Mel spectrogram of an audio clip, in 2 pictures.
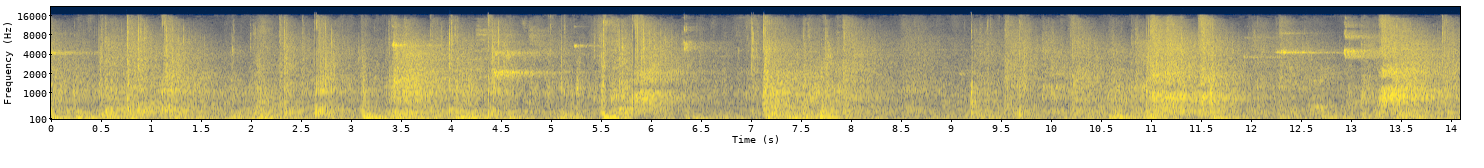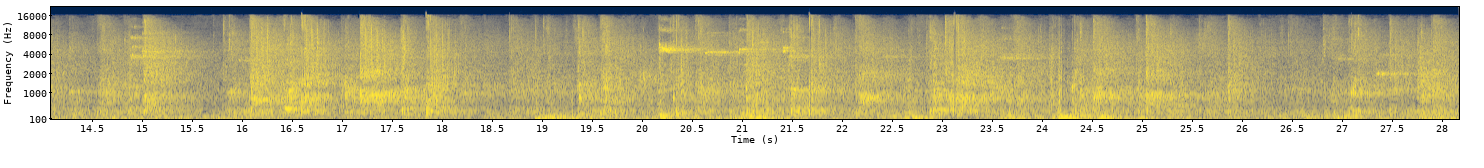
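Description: A squash ball smacks against the walls and racquets, echoing in a large hall.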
